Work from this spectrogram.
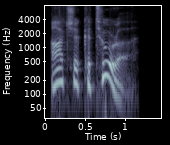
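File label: "acciaccatura", British English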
